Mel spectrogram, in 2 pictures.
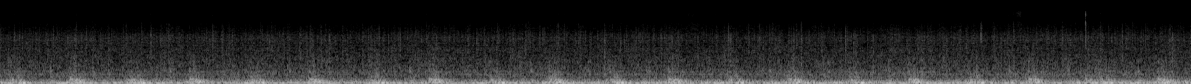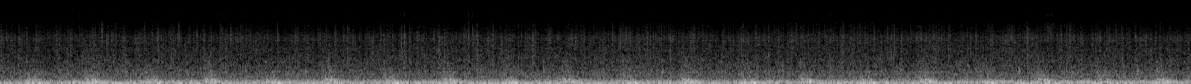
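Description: Rain patters steadily on a car's windshield.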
